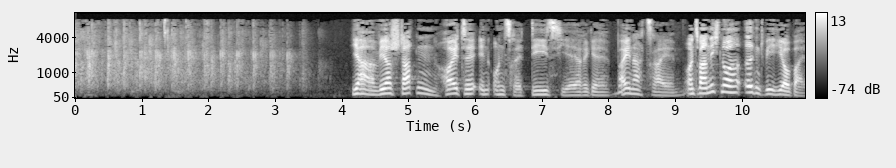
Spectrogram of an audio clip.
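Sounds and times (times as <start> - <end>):
audience applause: 0.0 - 3.6
speech: 4.2 - 10.9.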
